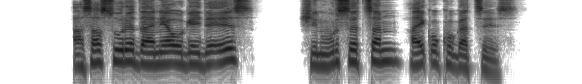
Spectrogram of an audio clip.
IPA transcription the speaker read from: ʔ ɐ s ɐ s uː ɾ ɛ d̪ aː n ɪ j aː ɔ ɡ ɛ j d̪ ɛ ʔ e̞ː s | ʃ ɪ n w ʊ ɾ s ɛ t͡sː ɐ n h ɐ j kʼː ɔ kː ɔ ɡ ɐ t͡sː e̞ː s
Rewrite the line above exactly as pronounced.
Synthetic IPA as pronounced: ʔ ɐ s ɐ s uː ɾ ɛ d̪ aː n ɪ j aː ɔ ɡ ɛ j d̪ ɛ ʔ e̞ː s | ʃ ɪ n w ʊ ɾ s ɛ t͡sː ɐ n h ɐ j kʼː ɔ kː ɔ ɡ ɐ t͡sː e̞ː s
